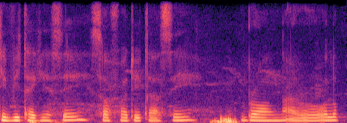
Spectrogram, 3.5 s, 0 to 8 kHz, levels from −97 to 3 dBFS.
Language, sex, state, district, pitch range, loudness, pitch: Nagamese, female, Nagaland, Dimapur, 190-205 Hz, -18 LUFS, 195 Hz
